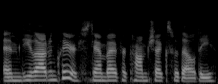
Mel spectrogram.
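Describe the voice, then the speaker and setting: A woman's voice: lowish voice, steady tone, fast talker, muffled recording, a little hiss or hum. A woman making procedural radio comm checks as a mission director.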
